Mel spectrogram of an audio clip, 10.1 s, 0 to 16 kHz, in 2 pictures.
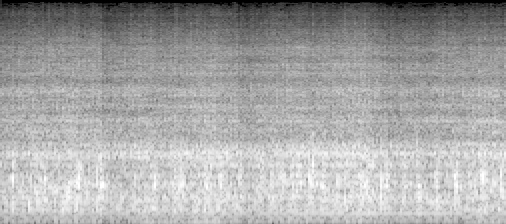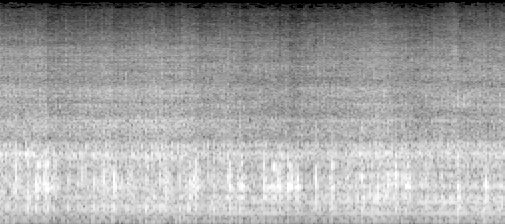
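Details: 1986 Johnson J4BRHCDE 4 hp Seahorse two-stroke outboard, stored for years, previously overheating, test-run in water after cleaning water passages: steady busy buzz at even speed, no knocks or misses; about 5 minutes in, a little hot; small known carburetor leak; running healthy.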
